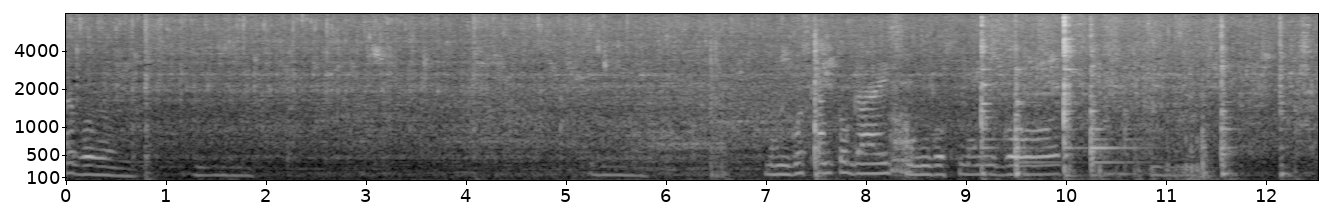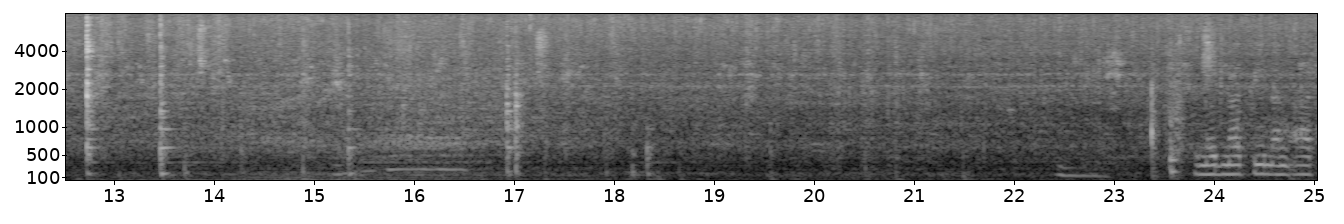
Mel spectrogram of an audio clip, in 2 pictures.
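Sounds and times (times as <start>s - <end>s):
food sizzling in a pot: 0.0s - 25.0s
spoon scraping and knocking a pot: 9.1s - 14.2s, 14.8s - 16.1s, 16.9s - 17.3s.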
